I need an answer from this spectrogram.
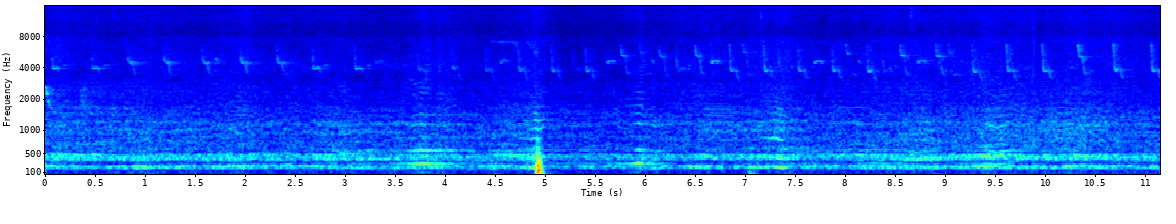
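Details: Honey bees flying at beehive Doppio on a spring morning, foragers bringing pollen to a horizontal hive under trees; soft steady humming drone, one loud knock midway, and a bird's quick high chirping series above.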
